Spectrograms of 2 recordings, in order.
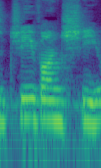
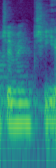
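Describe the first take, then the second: First: "Givenchy" as "zhee-von-shee"; French-style "Givenchy", with "von" in the middle; corrected pronunciation. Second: "Givenchy" with a short "vin" in the middle; rejected pronunciation. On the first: Settling on the brand name for viewers, "Givenchy" said French-style with "von". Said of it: "it's not Givenchy. It's Givenchy". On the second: Correcting themselves on the brand name, "Givenchy" with an English "vin". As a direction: say "Givenchy" as "jih-VIN-chee". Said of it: "it's not Givenchy". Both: Shown as a demonstration.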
